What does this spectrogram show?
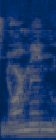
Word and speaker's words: Norman: That is spelled like it sounds. like the month, Norman like the people from the north of France.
